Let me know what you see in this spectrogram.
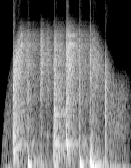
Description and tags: beatup beatdown
Experimenting with beats in analog x's scratch instead of vocal and instrument samples this time. It is what it's called.
dj, drum, jungle, loop, percussion, scratch, scratching, vinyl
